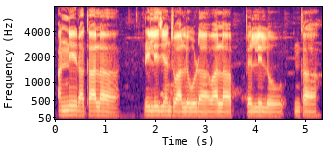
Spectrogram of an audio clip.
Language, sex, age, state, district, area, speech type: Telugu, male, 18-30, Telangana, Sangareddy, urban, spontaneous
